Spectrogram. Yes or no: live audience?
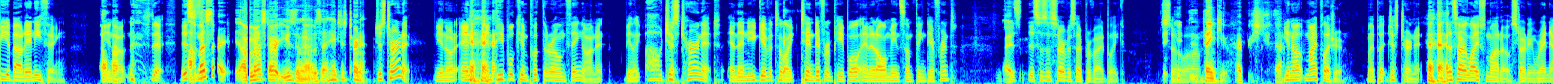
no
